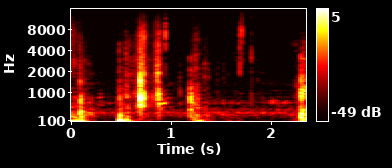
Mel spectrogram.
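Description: A cardboard box is handled and opened.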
